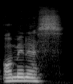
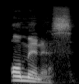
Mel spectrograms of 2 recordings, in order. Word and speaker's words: ominous: Ominous. The stress on the first syllable.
